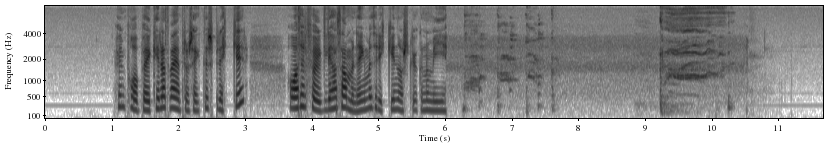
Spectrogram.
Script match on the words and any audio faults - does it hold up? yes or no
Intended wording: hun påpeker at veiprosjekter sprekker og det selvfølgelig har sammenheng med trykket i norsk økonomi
no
